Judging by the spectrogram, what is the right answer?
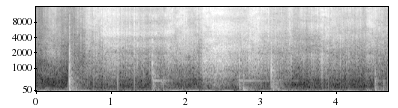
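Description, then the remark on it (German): Fish sizzling steadily in hot fat over a fire pit as a woman fries it for the evening meal, a dense crackling hiss with occasional sharper pops, fairly loud, no voices. “Man hörte nur noch das Brutzeln von der Feuerstelle. Eine der Frauen briet Fisch für das Abendessen.”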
